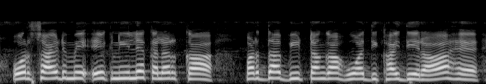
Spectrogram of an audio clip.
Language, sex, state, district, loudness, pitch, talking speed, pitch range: Hindi, male, Uttar Pradesh, Shamli, -14 LUFS, 265 Hz, 185 wpm, 245-275 Hz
